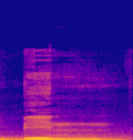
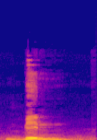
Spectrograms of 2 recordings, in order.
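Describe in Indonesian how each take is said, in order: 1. Bunyi n akhir membawa dengung sengau yang sedikit. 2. Bunyi n akhir berhenti tiba-tiba tanpa dengung. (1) "ada bunyi dengung sikit saja dekat ujung tu" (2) "terus full stop, terus tarik handbrake"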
